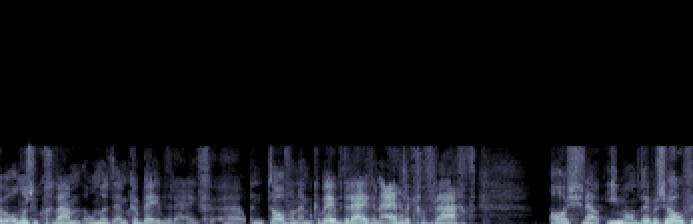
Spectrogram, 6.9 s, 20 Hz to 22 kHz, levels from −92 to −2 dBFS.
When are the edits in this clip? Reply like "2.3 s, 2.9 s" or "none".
2.5 s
